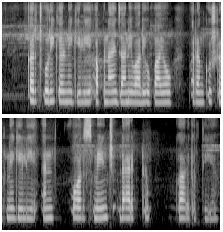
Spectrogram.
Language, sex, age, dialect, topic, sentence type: Hindi, female, 46-50, Kanauji Braj Bhasha, banking, statement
